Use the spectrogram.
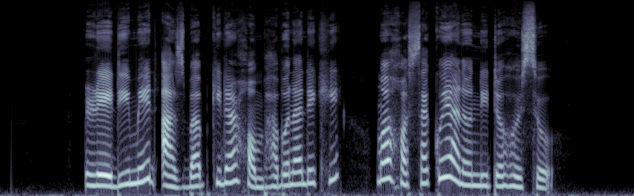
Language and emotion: Assamese, surprised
